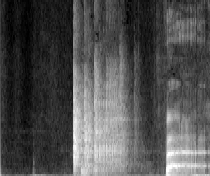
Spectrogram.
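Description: A single die rolled during a tabletop roleplaying game makes a rattling clatter of about one second, followed by more sound to the end.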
